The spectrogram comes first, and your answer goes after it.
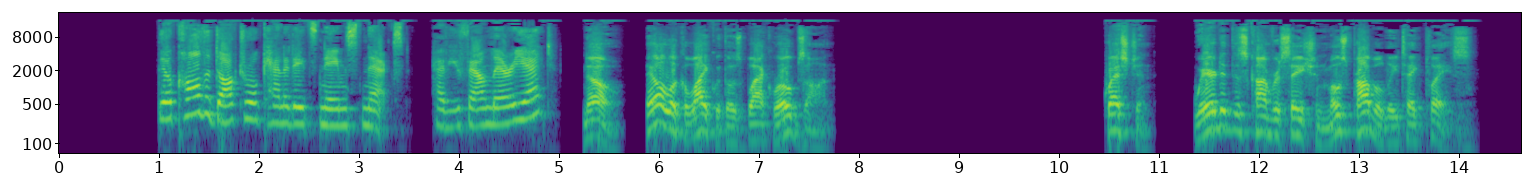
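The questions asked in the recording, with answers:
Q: Where did this conversation most probably take place?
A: At a graduation ceremony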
